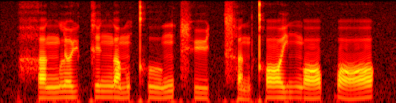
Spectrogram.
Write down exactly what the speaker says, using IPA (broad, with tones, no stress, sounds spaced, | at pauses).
h ɐ˨˧ ŋ l ɵ˧ ɥ k ɪ˧ ŋ ɐ˨˥ m kʰ uː˨˥ ŋ t͡sʰ yː˨ t̚ t͡sʰ ɐ˨˩ n kʰ ɔː˧ j ŋ ɔː˨˥ p̚ ɔː˨˥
